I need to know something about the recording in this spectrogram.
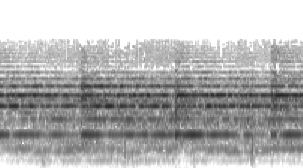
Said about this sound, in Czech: Upravo je deo razgovora o ćutanju ključnih državnih institucija pa i crkve bio obojen zvukom zvona sa hrama Svetog Save, pored koga se nalazi Narodna biblioteka, pod čijim krovom se odvijala konferencija o suočavanju sa prošlošću.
